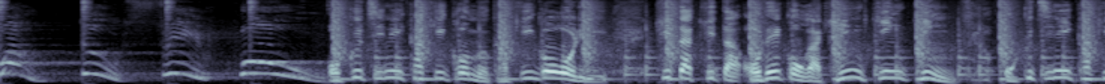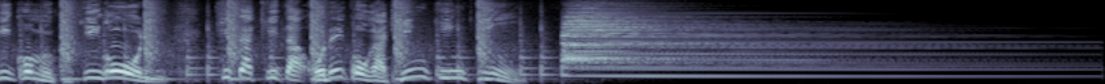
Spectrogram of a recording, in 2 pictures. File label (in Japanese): 早口言葉リズム（中級編）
